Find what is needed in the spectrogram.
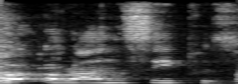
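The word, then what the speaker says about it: Oranssi Pazuzu: Orasani Pazuzu. – How do you pronounce it? – Oransi Pazuzu.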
